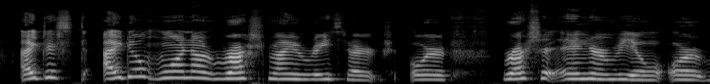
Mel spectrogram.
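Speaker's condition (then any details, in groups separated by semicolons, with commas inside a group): Spastic cerebral palsy, mixed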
